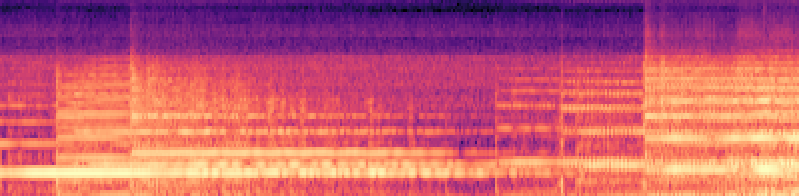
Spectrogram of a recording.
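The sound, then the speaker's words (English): An electric guitar plays a song intro tone, ringing out sustained chords drenched in reverb and echo panned to one side, changing several times with sharp attacks and swelling louder near the end. No one speaks. “there's some good like different tones going on in this song where, you know, you need the intro, which is really. So you got the reverb going to one side.”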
